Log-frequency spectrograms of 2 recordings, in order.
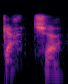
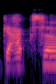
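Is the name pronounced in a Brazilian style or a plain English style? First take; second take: Brazilian; plain English. First: The name is said in a Brazilian-sounding way. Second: The name is said in a plain English way. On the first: "pronouncing it like a Brazilian" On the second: "Is it Gaxa"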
